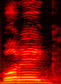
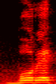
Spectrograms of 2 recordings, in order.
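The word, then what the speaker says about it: börek: turnovers little mini pies they're called bore egg sometimes they're called bad egg or borek with the k so many different ways of pronouncing it but it's a yummy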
